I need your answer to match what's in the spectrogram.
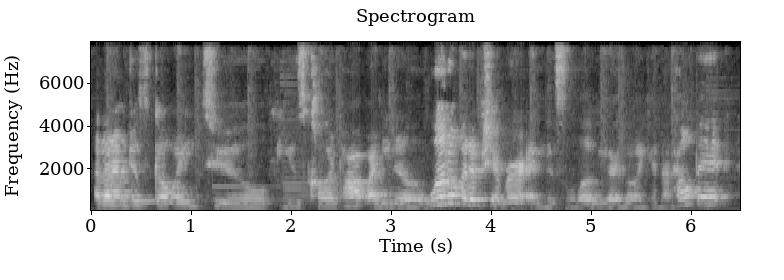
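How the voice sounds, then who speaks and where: Speaking at a medium pitch and normal speed, a woman in her twenties with a cold chats her way through a casual makeup tutorial. The camera sits close in her small bedroom, which echoes over faint music, and she explains each step with plenty of fillers.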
